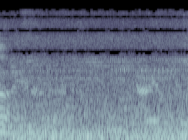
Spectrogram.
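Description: Steady road traffic noise from passing vehicles, with faint voices talking close by.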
